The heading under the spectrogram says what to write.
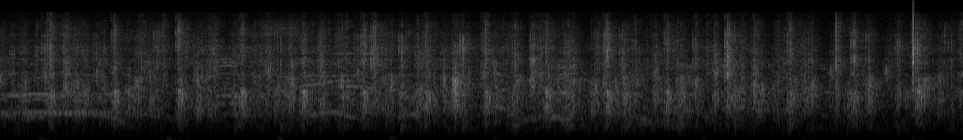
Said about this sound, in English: Which one are you clapping for? It's okay, you don't have to tell me.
